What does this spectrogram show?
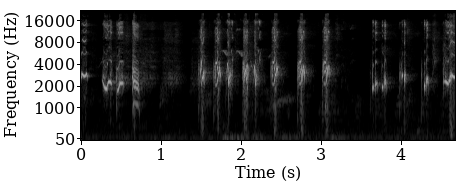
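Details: Greater green leafbird of Seulawah valley, Aceh, singing vigorously: a few whistled notes, then mostly rough squawking chatter in short spaced bursts, ending with sharper chirps.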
